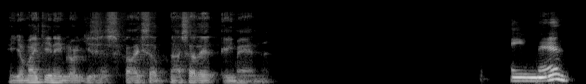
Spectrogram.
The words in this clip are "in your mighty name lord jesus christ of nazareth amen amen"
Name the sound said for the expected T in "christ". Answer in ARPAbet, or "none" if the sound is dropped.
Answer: none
